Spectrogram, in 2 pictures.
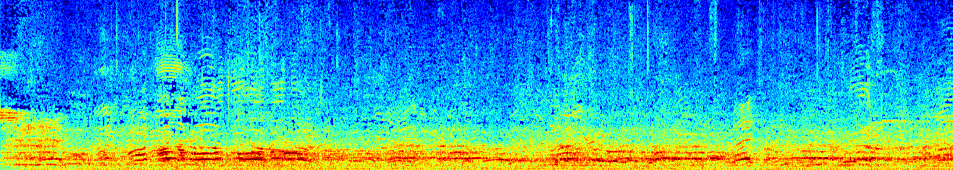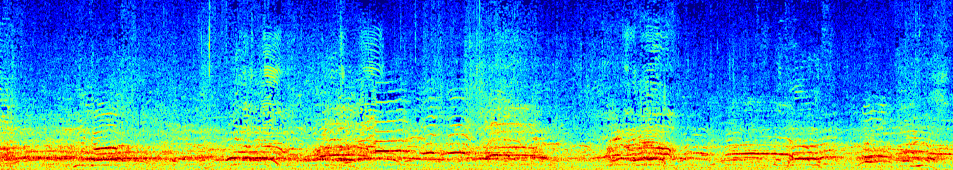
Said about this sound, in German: meine, wir laufen die alle senkrecht auf die Gleise zu.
